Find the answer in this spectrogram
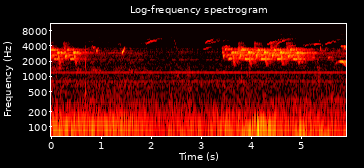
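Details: American bald eagles at their nest on Dale Hollow Lake, a reservoir on the Kentucky-Tennessee state line, picked up by a nest camera at 06:39 on 13 March 2023; bursts of rapid, high, piping chattering notes, with a quiet gap between, over a low background rumble.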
